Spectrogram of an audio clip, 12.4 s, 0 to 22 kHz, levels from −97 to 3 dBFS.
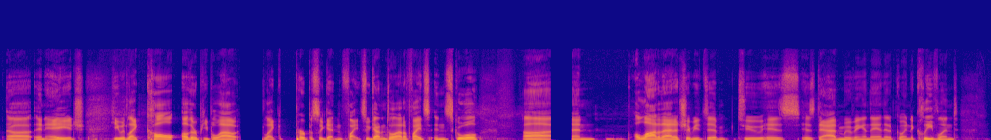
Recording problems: audio cutting out; at 3 s and at 7 s

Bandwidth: 14.5 kHz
